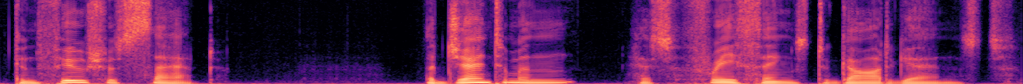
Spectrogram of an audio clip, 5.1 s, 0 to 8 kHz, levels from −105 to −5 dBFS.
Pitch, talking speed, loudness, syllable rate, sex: 130 Hz, 115 wpm, -21 LUFS, 4.1 syllables/s, male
